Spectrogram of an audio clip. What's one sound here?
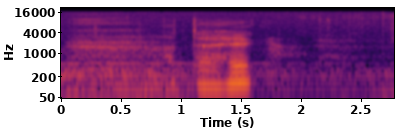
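A man groans loudly in pain.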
